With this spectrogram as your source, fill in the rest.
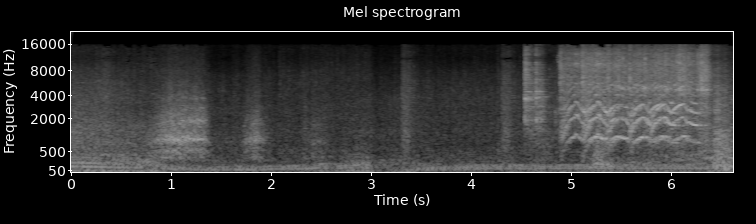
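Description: A race car engine falls to a low idle as the car stops.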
